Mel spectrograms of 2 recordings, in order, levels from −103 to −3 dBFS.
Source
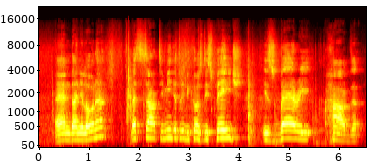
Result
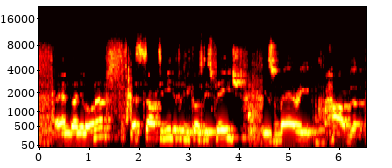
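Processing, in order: spectral contrast enhancement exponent 3.6; trim +4 dB

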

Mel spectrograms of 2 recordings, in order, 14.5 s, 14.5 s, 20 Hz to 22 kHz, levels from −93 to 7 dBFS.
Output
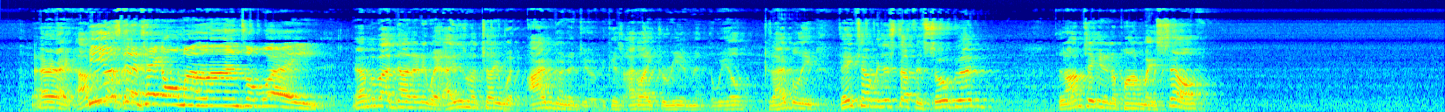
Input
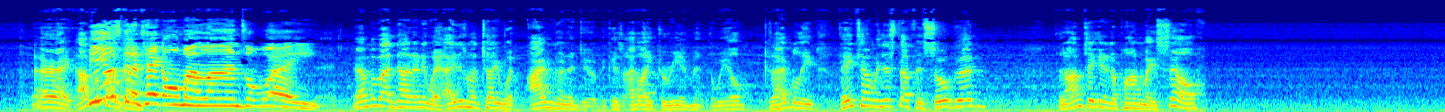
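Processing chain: RIAA curve recording; peak limiter -12.5 dBFS, peak gain reduction 11 dB; feedback delay 76 ms, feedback 45%, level -10.5 dB; trim +4.5 dB

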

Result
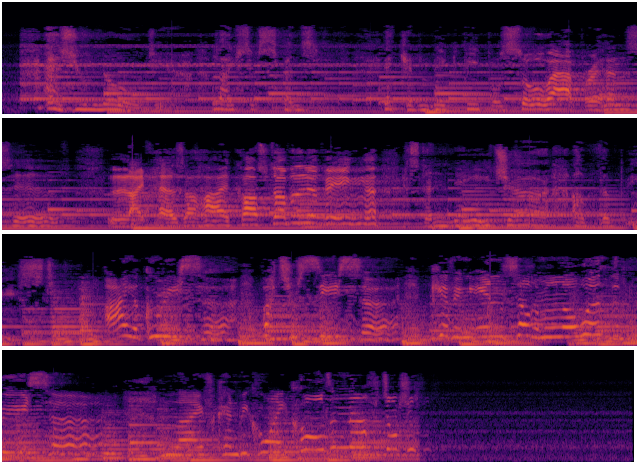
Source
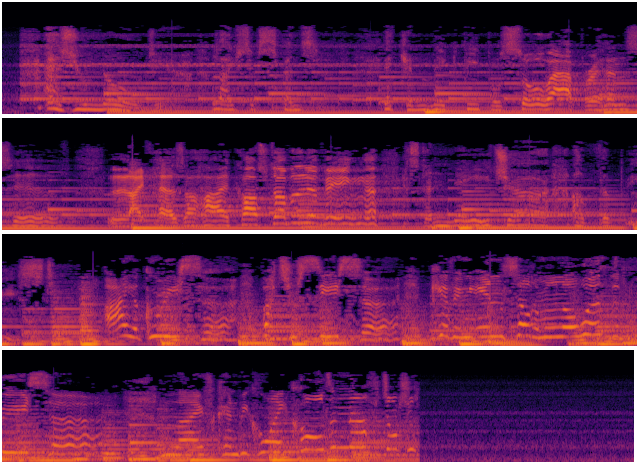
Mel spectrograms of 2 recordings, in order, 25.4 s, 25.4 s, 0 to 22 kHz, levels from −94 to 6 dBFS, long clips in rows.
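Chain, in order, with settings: high-pass 120 Hz 12 dB/octave; peaking EQ 5.2 kHz -4 dB 0.49 oct; hum notches 50/100/150/200/250/300/350 Hz; on a send: feedback delay 158 ms, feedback 32%, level -19 dB; on the sum: transformer saturation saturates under 350 Hz; trim -5 dB

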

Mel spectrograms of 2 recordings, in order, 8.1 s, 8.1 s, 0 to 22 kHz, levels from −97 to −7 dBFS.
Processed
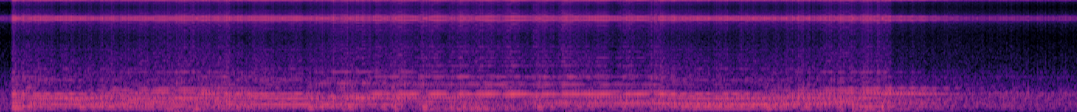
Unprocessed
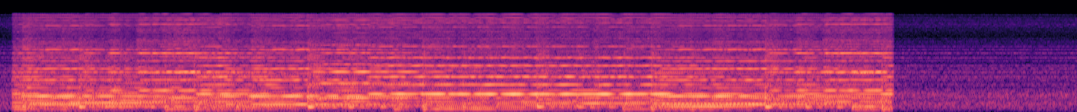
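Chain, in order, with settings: median filter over 25 samples; feedback echo behind a band-pass 82 ms, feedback 55%, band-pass 460 Hz, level -6 dB; AM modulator 86 Hz, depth 95%; careless resampling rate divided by 4×, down none, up zero stuff; on a send at -7 dB: spectral gate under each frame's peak -15 dB strong + reverberation RT60 0.70 s, pre-delay 3 ms; on the sum: compression 16:1, threshold -30 dBFS, peak gain reduction 17 dB; bit-crushed delay 261 ms, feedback 55%, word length 8-bit, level -10.5 dB; trim -4 dB

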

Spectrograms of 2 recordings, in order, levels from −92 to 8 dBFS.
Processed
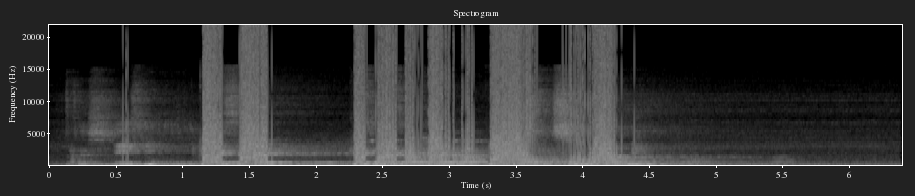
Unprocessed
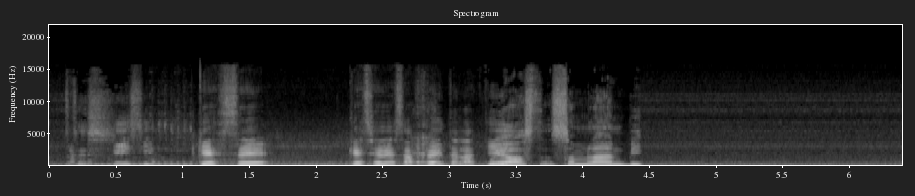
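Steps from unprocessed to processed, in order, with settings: treble shelf 5.1 kHz -2.5 dB; echo from a far wall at 230 m, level -26 dB; two-slope reverb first 0.57 s, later 3.1 s, from -16 dB, DRR -2.5 dB; integer overflow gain 19.5 dB; trim -7 dB

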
